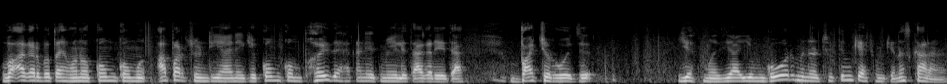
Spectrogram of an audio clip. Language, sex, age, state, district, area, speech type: Kashmiri, male, 30-45, Jammu and Kashmir, Srinagar, urban, spontaneous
